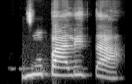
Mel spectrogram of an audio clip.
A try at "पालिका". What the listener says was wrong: पालिता नहीं, पालिका. पालिका.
